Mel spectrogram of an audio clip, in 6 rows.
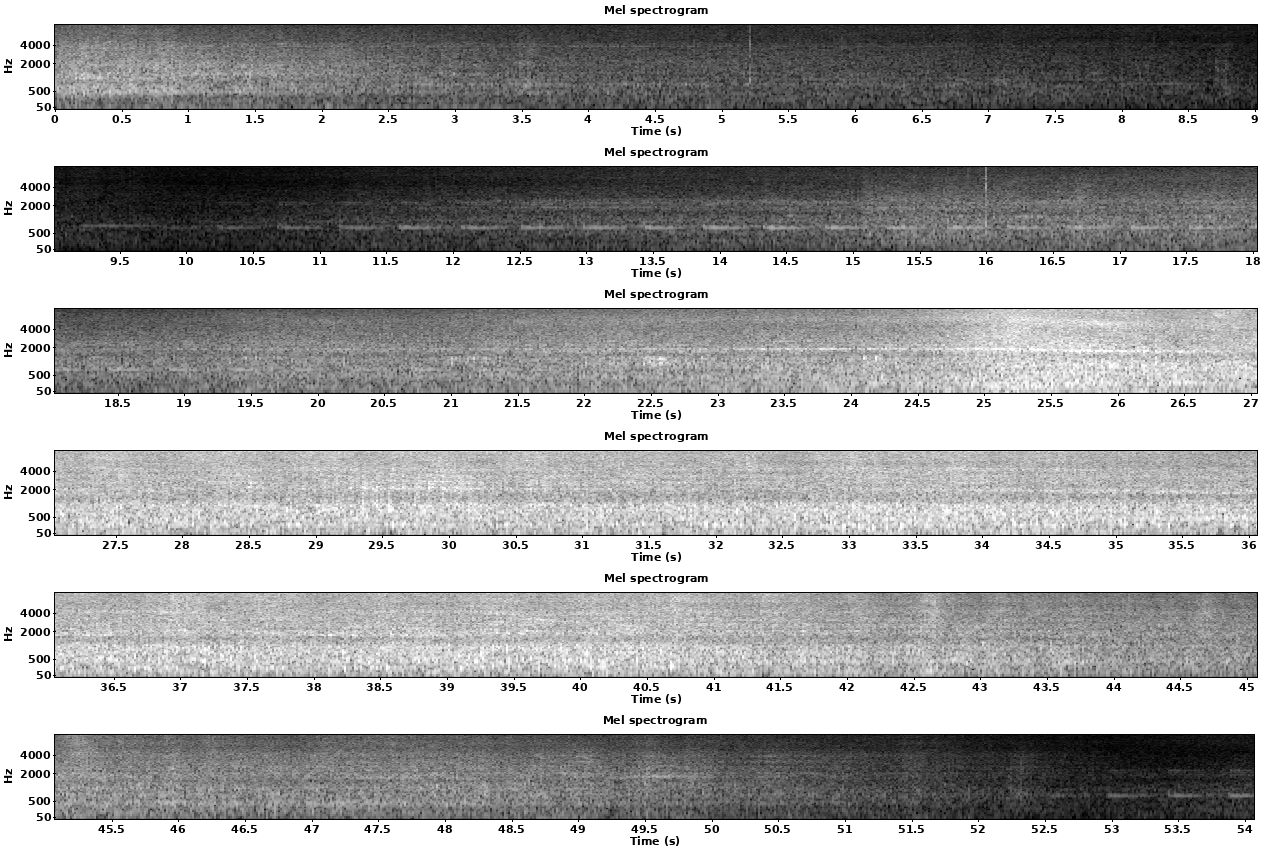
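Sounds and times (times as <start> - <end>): locomotive whine: 11.4 - 41.9.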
